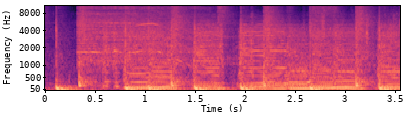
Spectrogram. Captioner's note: upbeat music; drilling; upbeat music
